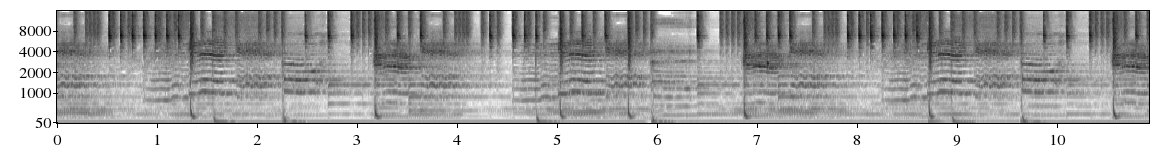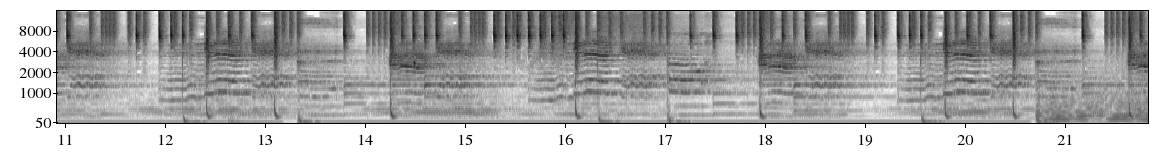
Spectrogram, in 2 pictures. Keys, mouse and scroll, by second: 0.7 click, 1.5 s, 2.9-4.0 drag, 4.7-5.2 typing, 5.2 Return, 6.8 typing, 8.3 click, 8.6 scroll, 10.7 click, 13.2-13.8 scroll up 10, 14.4 c, 14.7 scroll, 15.7 click, 18.2 4, 18.4 Return, 19.9-20.4 scroll down 7, 20.7 scroll up 6.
